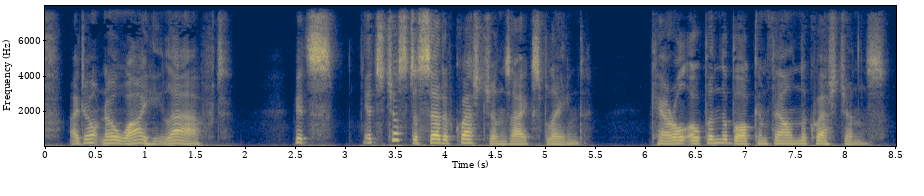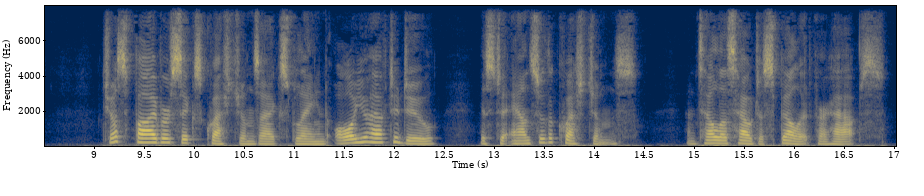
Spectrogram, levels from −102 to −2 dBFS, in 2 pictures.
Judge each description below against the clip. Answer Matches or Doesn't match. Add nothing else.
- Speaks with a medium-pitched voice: Matches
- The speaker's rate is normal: Matches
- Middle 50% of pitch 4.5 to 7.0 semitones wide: Matches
